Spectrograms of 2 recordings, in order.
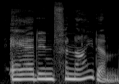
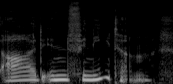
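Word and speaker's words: ad infinitum: and we shouldn't be talking about things add infinitum because in Latin it would be odd infinitum and Mary and the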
